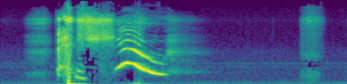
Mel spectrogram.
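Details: Induced sneeze: a quick in-breath, then a forceful sneeze ending in a high-pitched, falling "choo" squeal, followed by a short sniff.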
